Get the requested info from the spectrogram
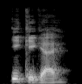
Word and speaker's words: ikigai: the Japanese concept of ikigai. And I don't know if I pronounced that right. – Yeah, ikigai.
